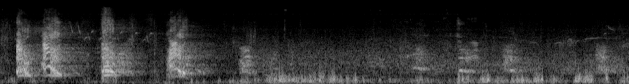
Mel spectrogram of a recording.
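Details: Nine-month-old American Bulldog named Trip barking during a training session on June 24, 2007, at ICSC: four loud, sharp barks in the first two seconds, then softer scattered sounds and background noise.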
